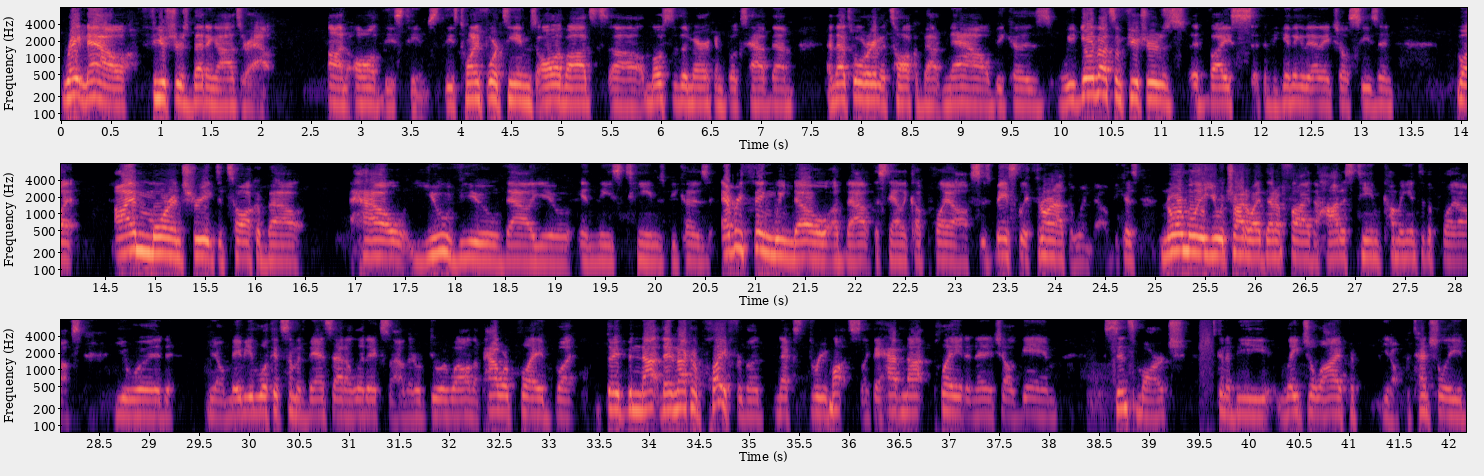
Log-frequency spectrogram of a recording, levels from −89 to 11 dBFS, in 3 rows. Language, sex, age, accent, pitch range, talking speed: English, male, 20-39, American, 150-175 Hz, 205 wpm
